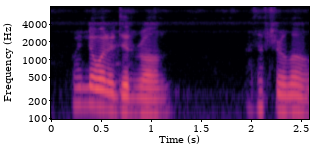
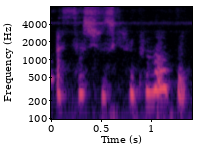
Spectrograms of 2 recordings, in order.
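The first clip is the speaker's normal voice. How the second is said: high, cracking sobbing voice; words pushed out through real tears; voice breaking into sobs; 10 semitones higher than usual. Real, not acted. Crying over her dead pet.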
